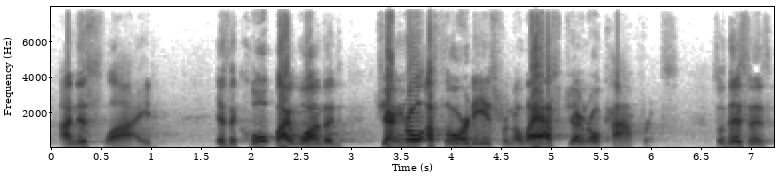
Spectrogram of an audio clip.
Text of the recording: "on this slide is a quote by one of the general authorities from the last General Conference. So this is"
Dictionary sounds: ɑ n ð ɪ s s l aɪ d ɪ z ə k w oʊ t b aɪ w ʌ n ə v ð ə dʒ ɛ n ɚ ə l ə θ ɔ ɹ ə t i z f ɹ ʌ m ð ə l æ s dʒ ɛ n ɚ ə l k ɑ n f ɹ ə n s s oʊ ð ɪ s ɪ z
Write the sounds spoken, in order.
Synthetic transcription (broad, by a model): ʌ n ð ɪ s s l aɪ d ɪ z ə k w oʊ t b aɪ w ʌ n ə v ð ə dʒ ɛ n ɚ l ə θ ɔ ɹ ə t i z f ɹ ʌ m ð ə l æ s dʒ ɛ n ɚ l k ɑ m f ɹ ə n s s oʊ ð ɪ s ɪ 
